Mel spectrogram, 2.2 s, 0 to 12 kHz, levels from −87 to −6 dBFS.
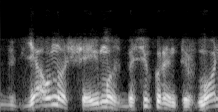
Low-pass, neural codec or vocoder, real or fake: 10.8 kHz; autoencoder, 48 kHz, 128 numbers a frame, DAC-VAE, trained on Japanese speech; fake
